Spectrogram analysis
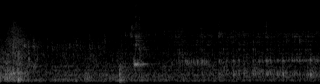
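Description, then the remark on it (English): Tea being poured: a steady, soft stream of liquid trickling and splashing for about three seconds, with a faint brief clink partway through and no talking. “Pour my tea.”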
